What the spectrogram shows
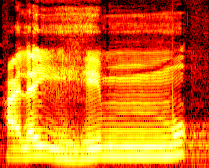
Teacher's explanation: میم ساکن کے بعد میم آ رہا ہے اس لیے یہاں پر ادغام ہو جائے گا، یعنی ایک میم کو دوسرے میم میں ملا کر کے پڑھیں گے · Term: ادغام شفوی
